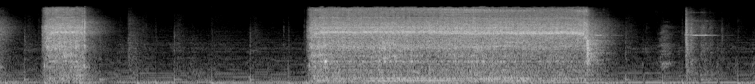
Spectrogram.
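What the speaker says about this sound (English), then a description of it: "slowly work our way up to this 9/16 drill bit" A power drill with a 9/16 bit bores through metal on a 1969 Ford Mustang coupe, whining loudly in two bursts, a short one then a longer sustained run, with a high-pitched grinding tone.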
